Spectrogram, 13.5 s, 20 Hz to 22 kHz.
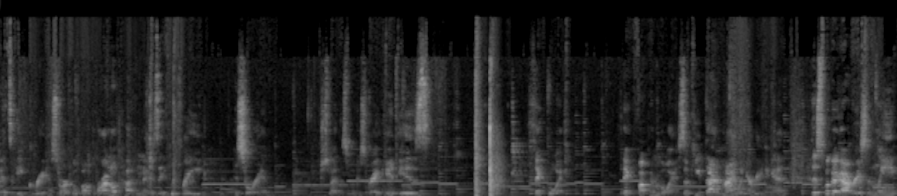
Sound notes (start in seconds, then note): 7.1 smacks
